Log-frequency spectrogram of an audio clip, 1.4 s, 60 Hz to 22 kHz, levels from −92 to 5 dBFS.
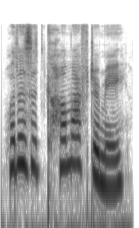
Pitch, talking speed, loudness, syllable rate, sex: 260 Hz, 260 wpm, -16 LUFS, 6.0 syllables/s, female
